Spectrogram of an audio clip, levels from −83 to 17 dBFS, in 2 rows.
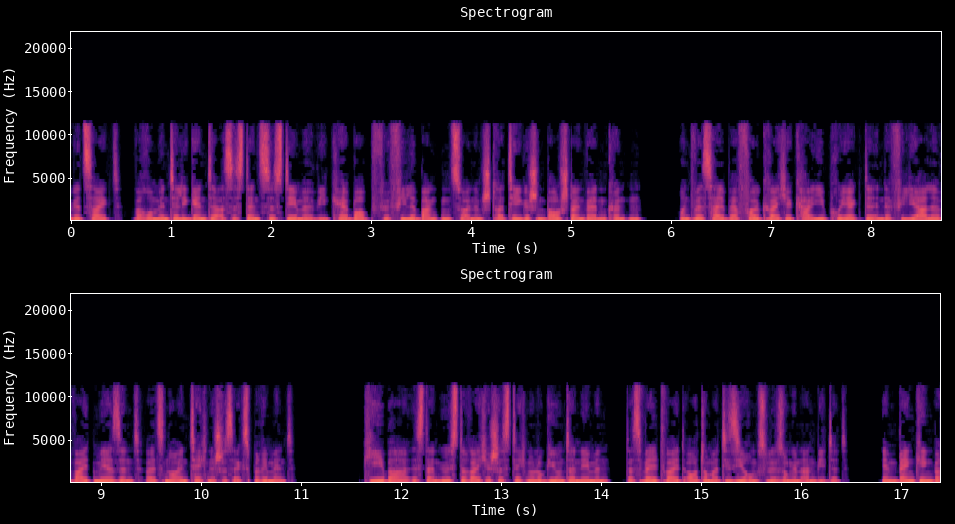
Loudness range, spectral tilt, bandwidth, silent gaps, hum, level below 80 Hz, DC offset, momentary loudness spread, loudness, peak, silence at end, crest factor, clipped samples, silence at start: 2 LU; -4.5 dB/octave; 12 kHz; 5.86-6.05 s, 10.98-11.59 s, 16.54-16.77 s; none; -46 dBFS; under 0.1%; 5 LU; -20 LUFS; -2 dBFS; 0 s; 18 dB; under 0.1%; 0 s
